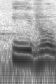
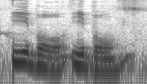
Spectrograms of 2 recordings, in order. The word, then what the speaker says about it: Ebel: We've Did you long say evil grasp? Ebel, Evil. What an unfortunate name. Sounds a lot like Evil Grasp.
